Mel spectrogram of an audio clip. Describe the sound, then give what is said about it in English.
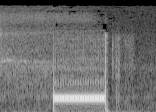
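A single steady electronic Skype outgoing calling tone sounds for about half a second, loud and clear with no talking, starting and stopping with a faint click, as an internet call dials out. “We called you on Skype today instead of the regular telephone because I was having some phone issues”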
